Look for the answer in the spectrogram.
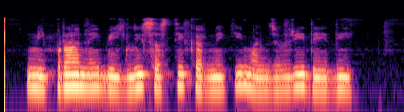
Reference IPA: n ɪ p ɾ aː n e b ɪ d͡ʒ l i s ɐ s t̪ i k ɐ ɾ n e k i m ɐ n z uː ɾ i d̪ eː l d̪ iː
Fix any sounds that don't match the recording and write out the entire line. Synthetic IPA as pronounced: n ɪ p ɾ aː n e b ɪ d͡ʒ l i s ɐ s t̪ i k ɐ ɾ n e k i m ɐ n z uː ɾ i d̪ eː d̪ iː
